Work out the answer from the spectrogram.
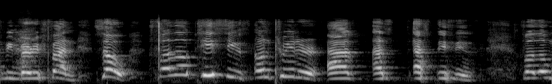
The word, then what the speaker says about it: Thcscus: Twitter, Twitter at Theseus, but all the E's are C's. I That think is how yes, you that is my pronounce that name? username. How did you pronounce it as? Tiscus!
